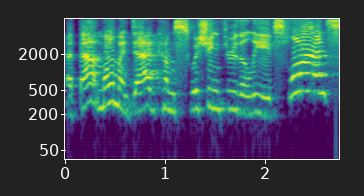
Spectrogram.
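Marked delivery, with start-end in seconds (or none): 2.2-2.7 calling out. Acted. Dad calling his daughter.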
